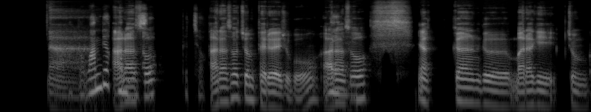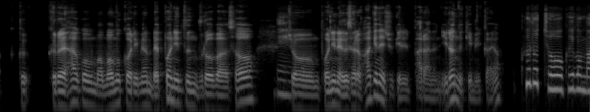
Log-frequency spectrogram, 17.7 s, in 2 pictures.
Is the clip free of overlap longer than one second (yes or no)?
no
